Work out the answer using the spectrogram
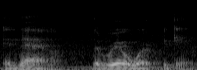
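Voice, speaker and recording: A man hosting a book club, reading a book aloud in a soft, halting, measured way. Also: a bass voice, little pitch movement. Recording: roomy echo, faint background hum.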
